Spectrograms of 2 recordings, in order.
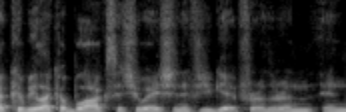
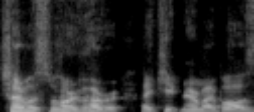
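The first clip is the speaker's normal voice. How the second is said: put-on out-of-breath voice; 6 semitones higher than usual. Retelling a movie scene where the characters are running: imitating someone out of breath. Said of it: "so he's, like, out of breath".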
